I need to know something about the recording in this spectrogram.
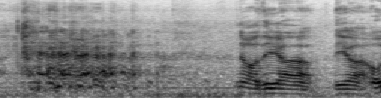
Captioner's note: group laughing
